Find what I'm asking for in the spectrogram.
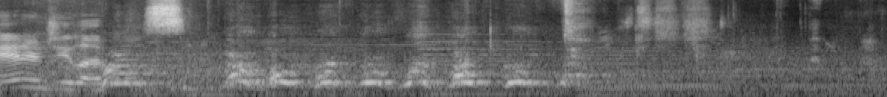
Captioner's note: Vilk barks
